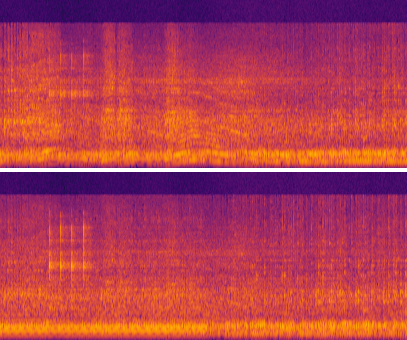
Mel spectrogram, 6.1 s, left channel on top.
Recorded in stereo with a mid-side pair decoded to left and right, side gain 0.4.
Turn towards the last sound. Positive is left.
turn(degrees=-60)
